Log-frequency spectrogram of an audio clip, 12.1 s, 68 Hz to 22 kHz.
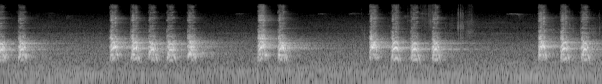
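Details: Persistent barking from a neighbor's dog, 13 November 2020: short bursts of two to four loud, clipped barks repeat every two to three seconds, separated by brief silences.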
